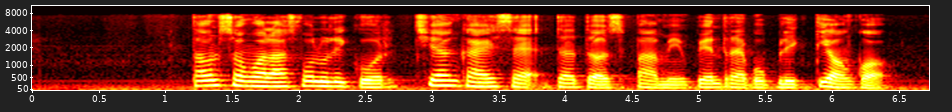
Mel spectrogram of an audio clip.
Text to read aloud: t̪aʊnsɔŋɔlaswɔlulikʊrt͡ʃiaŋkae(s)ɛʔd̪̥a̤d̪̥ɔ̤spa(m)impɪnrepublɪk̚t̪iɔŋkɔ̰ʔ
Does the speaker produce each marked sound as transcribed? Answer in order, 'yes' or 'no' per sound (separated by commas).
yes, yes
